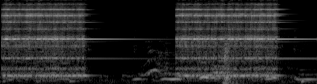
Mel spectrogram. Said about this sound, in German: Ein schrilles Läuten ertönt. Darauf folgt aufgeregtes Rascheln und Räumen. Denn wenn die Klingel im Lager des Oxfam-Shops ertönt, kommen neue Spenden an.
